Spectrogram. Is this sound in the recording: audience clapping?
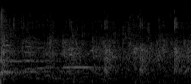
yes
